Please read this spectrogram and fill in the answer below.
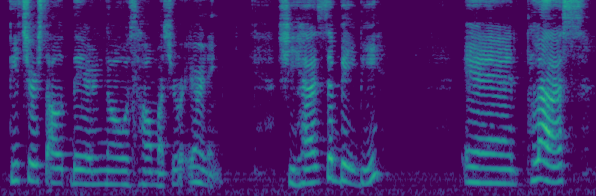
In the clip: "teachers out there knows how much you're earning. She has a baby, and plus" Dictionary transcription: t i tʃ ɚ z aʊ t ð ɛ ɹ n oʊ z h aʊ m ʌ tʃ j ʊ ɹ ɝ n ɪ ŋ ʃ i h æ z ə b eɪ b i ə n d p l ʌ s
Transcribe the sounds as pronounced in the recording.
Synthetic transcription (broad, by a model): t i tʃ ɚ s aʊ t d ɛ ɹ n oʊ s h aʊ m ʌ tʃ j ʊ ɹ ɝ n ɪ ŋ ʃ i h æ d ə b eɪ b i ə n d p l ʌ s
